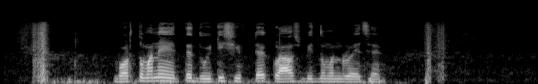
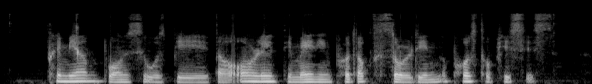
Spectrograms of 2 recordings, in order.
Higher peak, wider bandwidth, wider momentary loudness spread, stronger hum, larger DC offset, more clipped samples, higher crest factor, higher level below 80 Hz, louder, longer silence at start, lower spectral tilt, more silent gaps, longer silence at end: about the same, 0 dBFS vs -2 dBFS; second, 7.8 kHz vs 11.5 kHz; first, 19 LU vs 9 LU; neither; neither; neither; about the same, 20 dB vs 18 dB; first, -44 dBFS vs -50 dBFS; about the same, -19 LUFS vs -20 LUFS; second, 0.3 s vs 0.5 s; about the same, -7 dB/octave vs -7.5 dB/octave; neither; first, 0.95 s vs 0.4 s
